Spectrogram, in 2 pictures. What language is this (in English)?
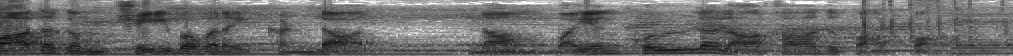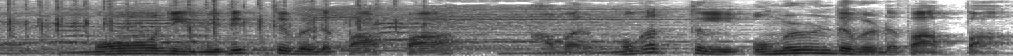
Tamil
